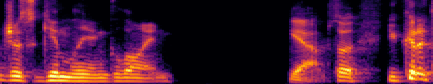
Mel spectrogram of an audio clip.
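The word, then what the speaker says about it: Glóin: come to the council as well right it's glowing and Gimli yeah glowing's there because he talks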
